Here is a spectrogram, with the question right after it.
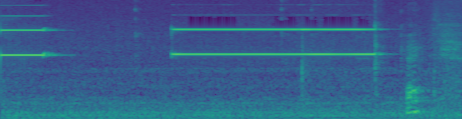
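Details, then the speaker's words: Heska veterinary fluid pump turned off and back on: two steady high-pitched electronic beeps with a gap between, the infusion pump power-on tone. "and then I'm going to hit off and turn it off now I'm going to turn it back"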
